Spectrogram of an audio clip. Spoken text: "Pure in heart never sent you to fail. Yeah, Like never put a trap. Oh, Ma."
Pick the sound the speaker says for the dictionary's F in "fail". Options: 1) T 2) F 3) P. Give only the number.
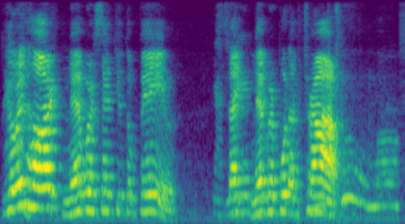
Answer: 3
